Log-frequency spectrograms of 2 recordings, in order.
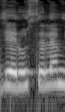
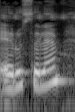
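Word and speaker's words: यरूशलम: है, और इजराइल की राजधानी है जेरूसलम या एरूशलेम, आप कैसे भी उच्चारण कर सकते हैं।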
